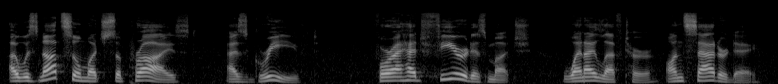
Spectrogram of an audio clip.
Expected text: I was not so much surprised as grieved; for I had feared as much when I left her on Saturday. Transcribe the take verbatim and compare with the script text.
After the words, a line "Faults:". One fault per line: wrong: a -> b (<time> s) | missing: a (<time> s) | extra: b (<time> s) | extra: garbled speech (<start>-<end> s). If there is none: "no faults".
I was not so much surprised as grieved; for I had feared as much when I left her on Saturday.
Faults:
no faults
